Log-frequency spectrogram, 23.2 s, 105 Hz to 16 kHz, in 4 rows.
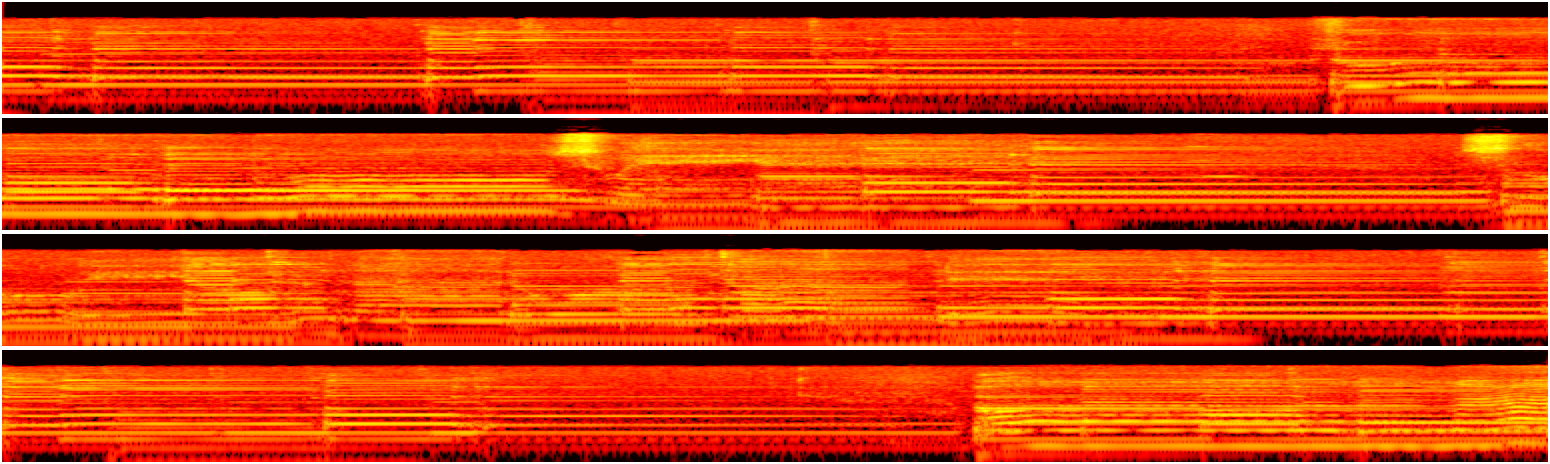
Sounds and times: Music: 0:00.0 - 0:23.1.

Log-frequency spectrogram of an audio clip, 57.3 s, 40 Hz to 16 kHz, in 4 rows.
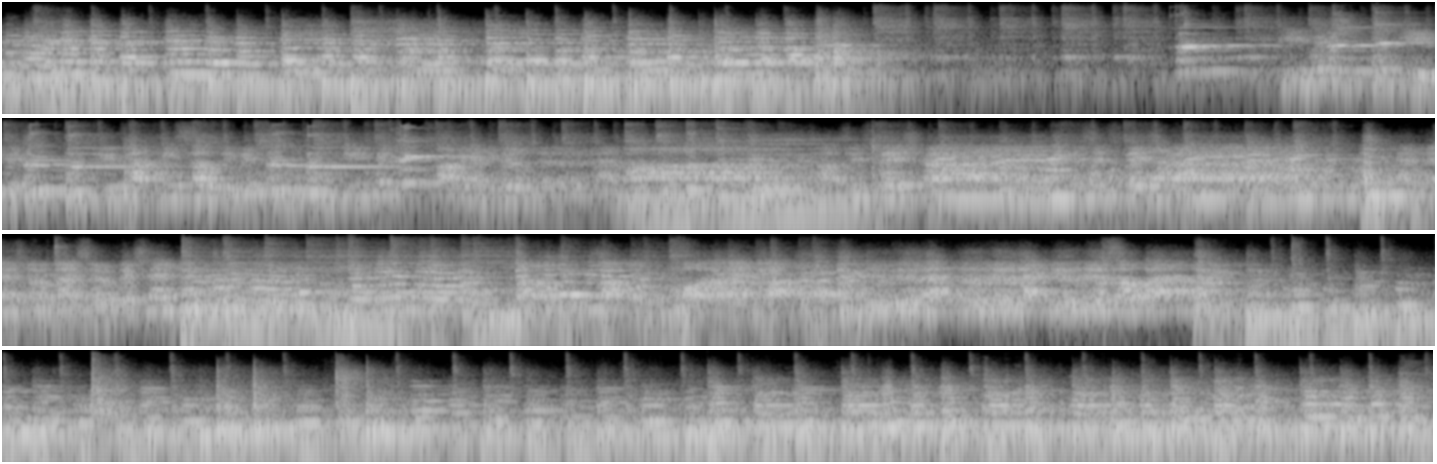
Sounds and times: Music: 0:00.0 - 0:57.3.

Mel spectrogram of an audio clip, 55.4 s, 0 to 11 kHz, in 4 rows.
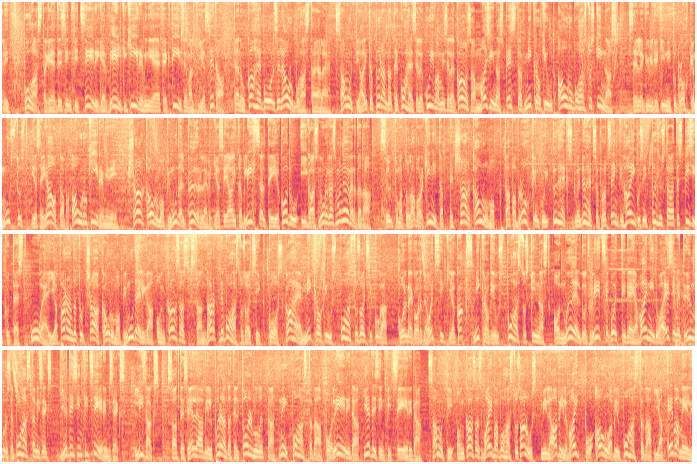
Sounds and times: Music: 0:00.0 - 0:55.3
Speech: 0:00.0 - 0:55.3.

